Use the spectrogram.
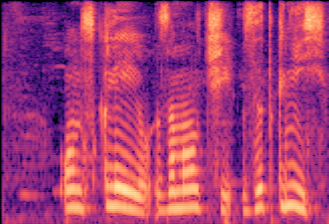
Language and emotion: Russian, angry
